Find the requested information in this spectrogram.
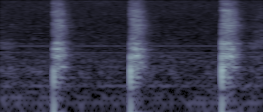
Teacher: your vocal cords are not producing a sound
